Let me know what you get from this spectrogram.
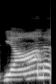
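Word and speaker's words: ज्ञान: இது ஸ்பெல்லிங் பாத்தீங்கன்னா JNANA இருக்கும், ஆனா அது சான்ஸ்கிரிட் வேர்டுங்கிறதுனால அதை எப்படி ப்ரொனவுன்ஸ் பண்ணணும்னா ஞான லட்சண, ஞானம், ஞான் அப்படின்னு சொல்லுவாங்க, அதாவது ஞானம் அப்படின்னு ஞாபகம் வச்சுக்கோங்க.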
